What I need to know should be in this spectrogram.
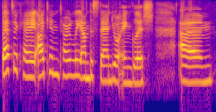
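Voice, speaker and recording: A young woman from New Zealand with a New Zealand accent slightly softened by Australia, chatting on a casual gaming livestream and rambling off mid-sentence as she builds. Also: fairly high pitch, unhurried, smooth. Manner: hums and makes small random noises while working. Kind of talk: casual livestream chat while building in a game.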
